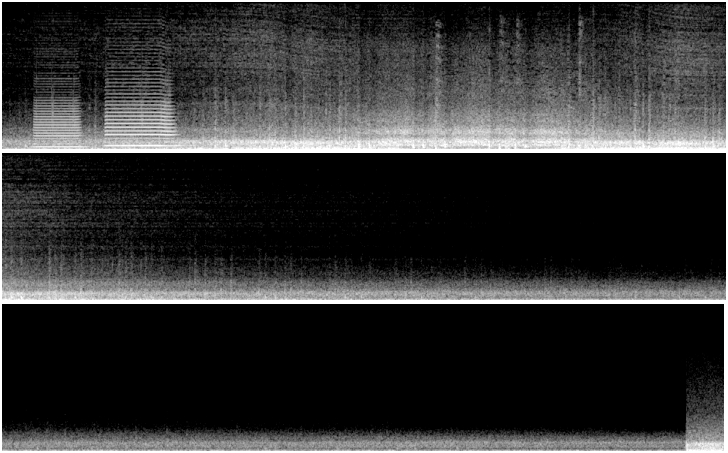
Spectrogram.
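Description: A diesel train roars past close by and fades into the distance.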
